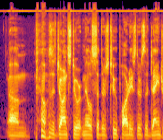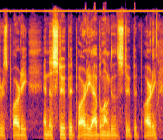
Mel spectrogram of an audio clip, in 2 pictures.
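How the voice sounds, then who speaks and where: This man has a very deep, low pitch. He talks at a very fast pace. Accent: Texan. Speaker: researcher and radio host. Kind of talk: casual podcast conversation.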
